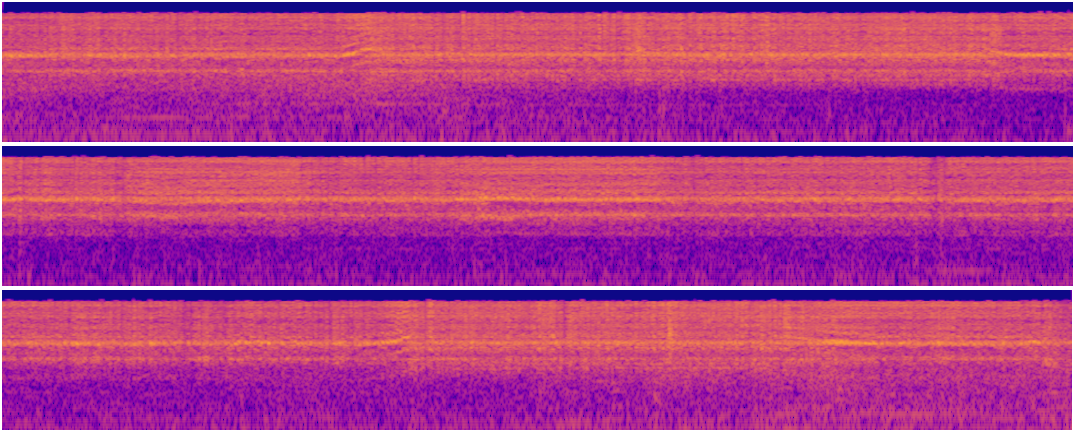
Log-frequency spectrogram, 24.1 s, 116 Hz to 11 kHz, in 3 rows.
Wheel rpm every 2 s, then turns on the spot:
160, 190, 230, 220, 160, 160, 160, 160, 160, 190, 230, 170.
none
